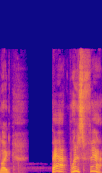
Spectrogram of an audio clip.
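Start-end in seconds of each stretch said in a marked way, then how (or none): 1.0-2.1 high, eager, excited dog-like yelp. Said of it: "very excited".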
